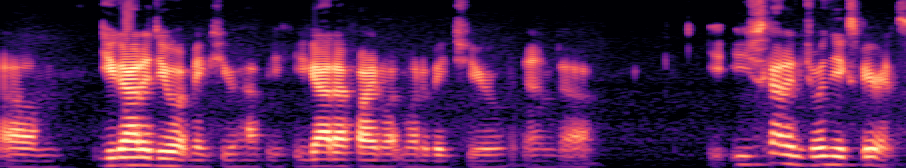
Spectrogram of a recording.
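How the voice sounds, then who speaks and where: The speaker talks in a monotone with flat intonation. The pace is fairly quick, with an American accent. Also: man. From Los Angeles, US. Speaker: college student; guest. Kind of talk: interview. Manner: hesitant, many fillers. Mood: calm, friendly, advisory. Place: meeting room. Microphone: studio mic.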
